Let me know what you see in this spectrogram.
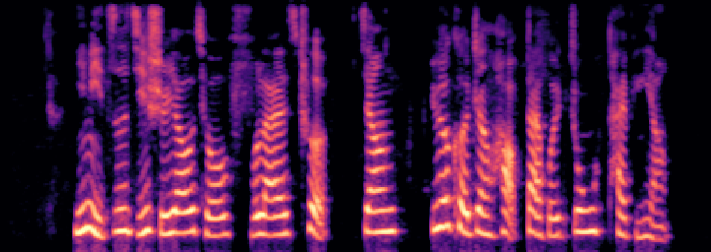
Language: Chinese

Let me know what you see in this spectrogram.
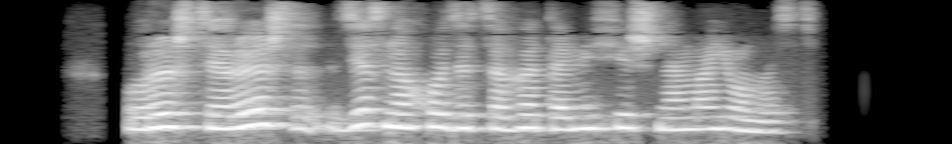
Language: Belarusian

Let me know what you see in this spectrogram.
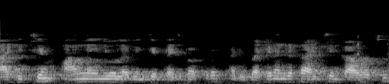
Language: Telugu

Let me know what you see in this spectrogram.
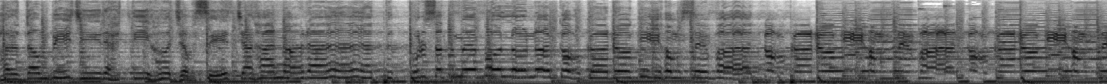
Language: Hindi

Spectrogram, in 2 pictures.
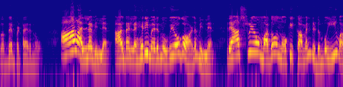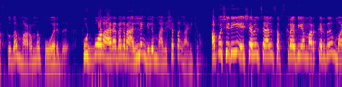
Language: Malayalam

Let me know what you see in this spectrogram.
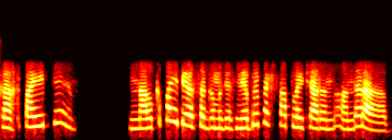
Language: Kashmiri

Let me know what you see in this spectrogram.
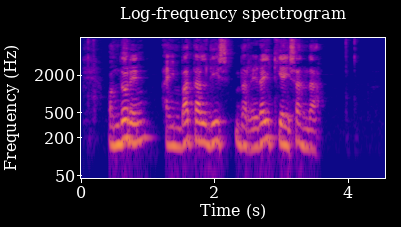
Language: Basque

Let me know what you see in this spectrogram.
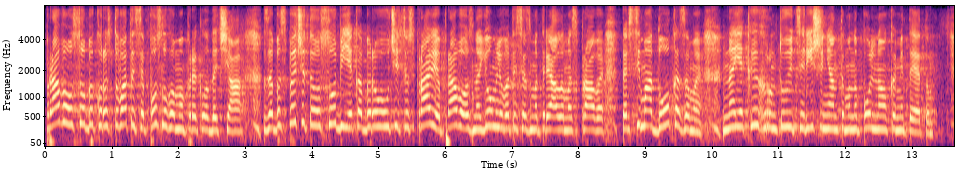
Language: Ukrainian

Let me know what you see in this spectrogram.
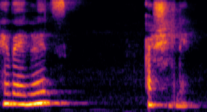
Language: Konkani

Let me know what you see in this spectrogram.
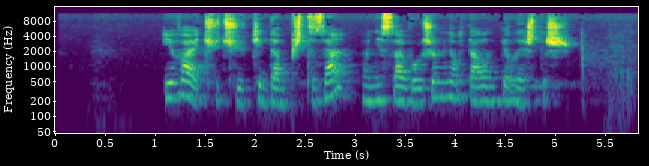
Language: Mari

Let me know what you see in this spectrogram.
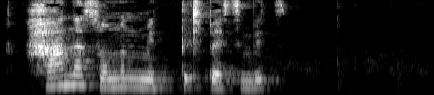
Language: Mongolian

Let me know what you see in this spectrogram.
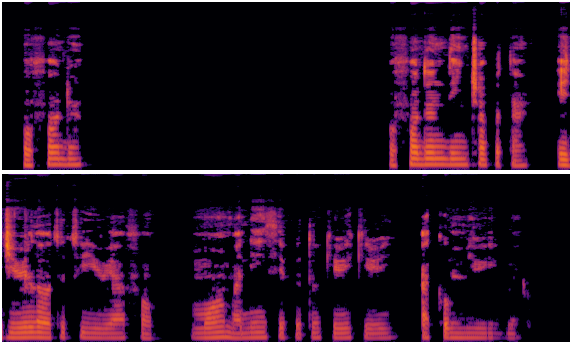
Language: Igbo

